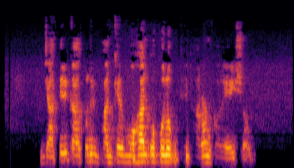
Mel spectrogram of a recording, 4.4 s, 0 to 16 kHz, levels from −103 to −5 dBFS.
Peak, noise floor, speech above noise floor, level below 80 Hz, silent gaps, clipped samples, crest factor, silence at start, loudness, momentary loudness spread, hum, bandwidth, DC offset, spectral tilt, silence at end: -2 dBFS; -64 dBFS; 39 dB; -66 dBFS; none; under 0.1%; 24 dB; 0.65 s; -25 LUFS; 12 LU; none; 9.6 kHz; under 0.1%; -5.5 dB/octave; 0.65 s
